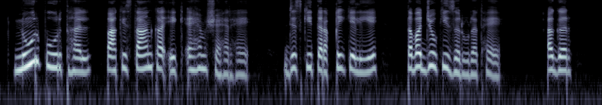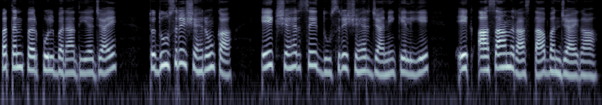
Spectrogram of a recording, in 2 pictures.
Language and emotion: Urdu, neutral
